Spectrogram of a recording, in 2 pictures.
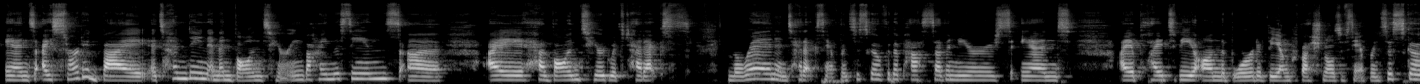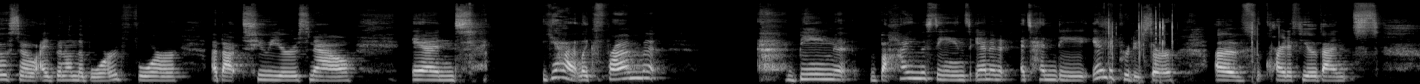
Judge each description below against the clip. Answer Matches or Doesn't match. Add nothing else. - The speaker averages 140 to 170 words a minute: Matches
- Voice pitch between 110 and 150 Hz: Doesn't match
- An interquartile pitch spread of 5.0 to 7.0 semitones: Doesn't match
